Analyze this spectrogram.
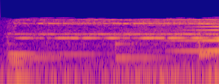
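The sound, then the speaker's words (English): A telephone rings with a steady electronic tone that holds without a break and shifts in pitch partway through, fairly loud. “Did you do that? No, that's actually the phone.”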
